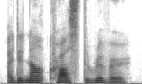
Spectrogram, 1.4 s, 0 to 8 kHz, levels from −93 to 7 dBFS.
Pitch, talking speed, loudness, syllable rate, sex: 170 Hz, 250 wpm, -19 LUFS, 6.1 syllables/s, female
